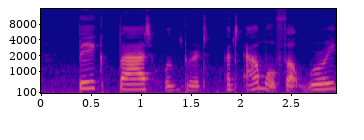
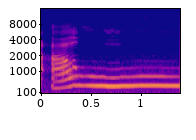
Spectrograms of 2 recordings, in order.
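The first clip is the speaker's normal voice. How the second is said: high, loud drawn-out yowl; wolf yowl; 10 semitones higher, 11 dB louder than usual. A narrator's reading. Wolf in the waiting room: yowl of pain. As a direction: let out a long yowl of pain. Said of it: "Big Bad yowled".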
